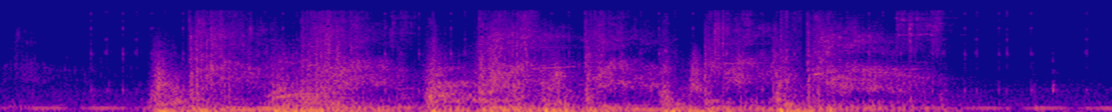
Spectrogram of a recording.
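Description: Game combat sounds crash and clash loudly.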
